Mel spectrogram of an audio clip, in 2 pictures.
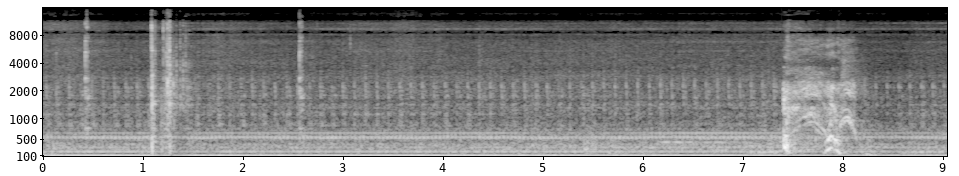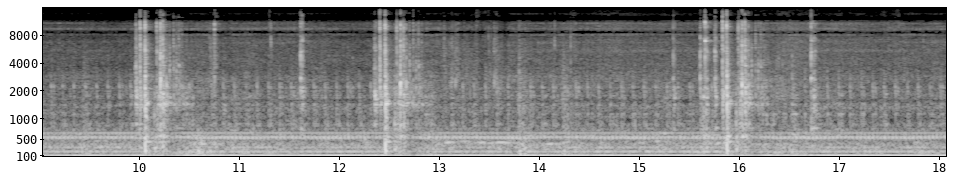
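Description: Button-attaching press fixing metal jeans buttons onto denim: a steady machine hum with sharp metallic clacks every few seconds as the die strikes, often two in quick succession. About halfway through there is a longer metallic jingle, the loudest sound.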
